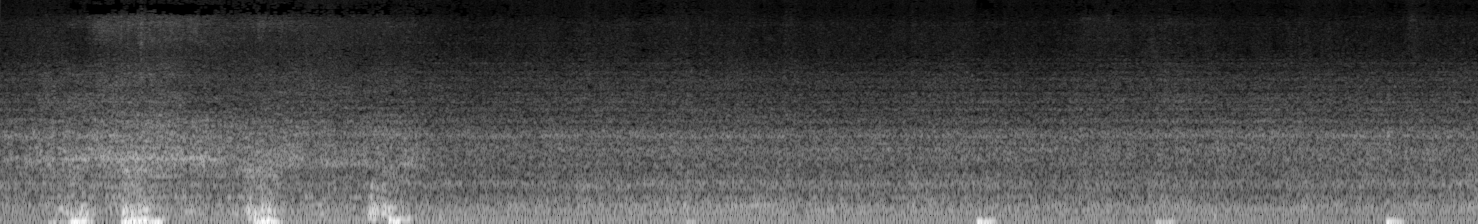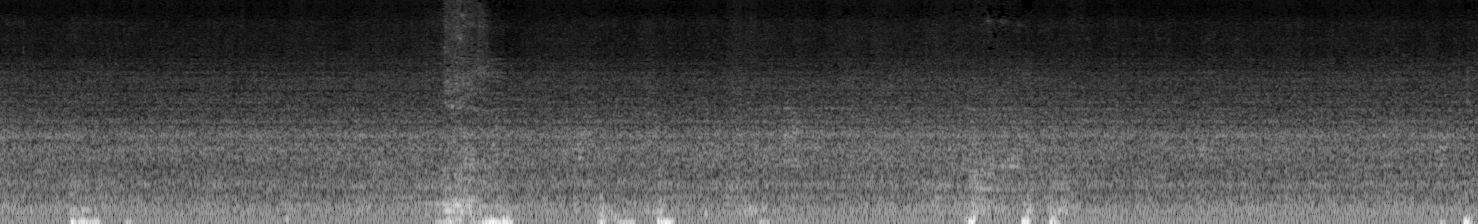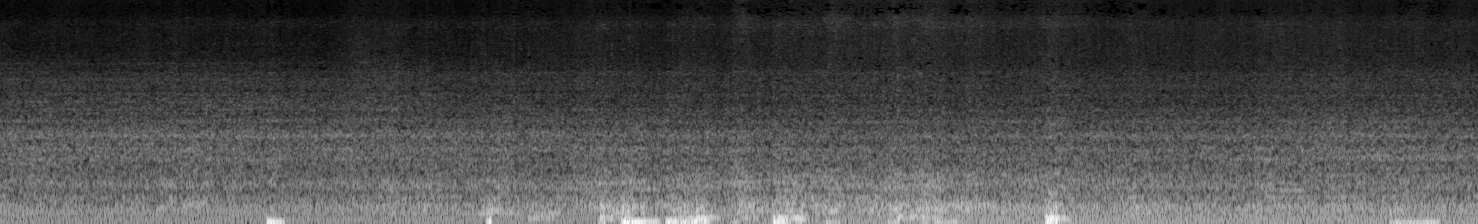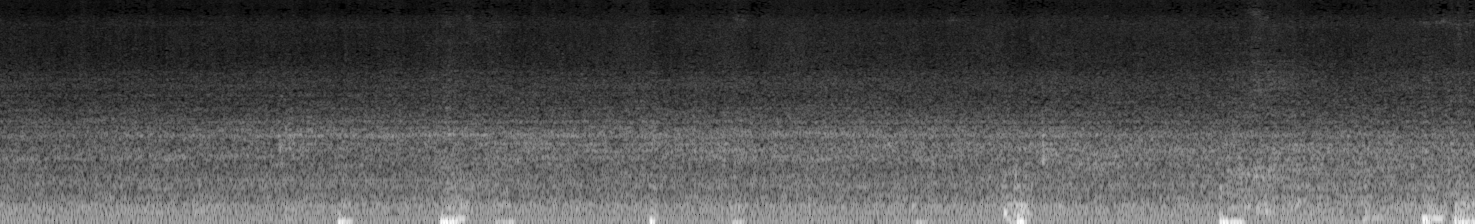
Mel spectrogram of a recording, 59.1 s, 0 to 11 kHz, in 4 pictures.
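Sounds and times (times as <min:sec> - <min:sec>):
car road and engine noise: 0:00.0 - 0:59.0
short low thumps: 0:00.6 - 0:04.5, 0:35.5 - 0:39.3, 0:39.9 - 0:40.6.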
